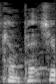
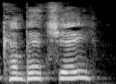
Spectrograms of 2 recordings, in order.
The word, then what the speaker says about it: Campeche: I think it's pronounced Campeche. We'll find out now as we join John Bonfiglio. Is that right, John? Campeche? – That is absolutely 100% correct.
